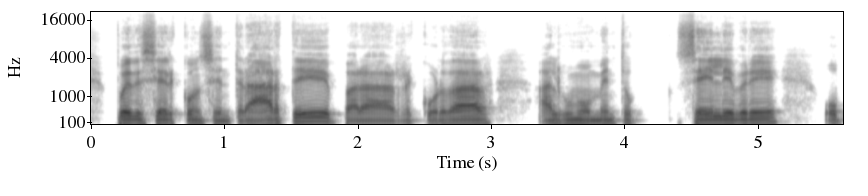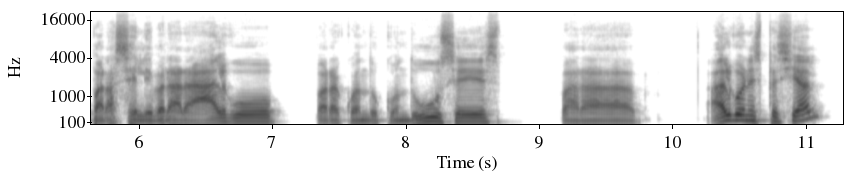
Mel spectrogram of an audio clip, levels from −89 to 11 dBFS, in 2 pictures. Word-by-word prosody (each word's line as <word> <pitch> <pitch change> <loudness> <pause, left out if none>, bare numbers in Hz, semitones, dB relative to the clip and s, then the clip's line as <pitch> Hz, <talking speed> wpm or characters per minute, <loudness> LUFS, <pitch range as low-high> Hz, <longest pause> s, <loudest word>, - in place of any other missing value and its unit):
puede 110 -2 +3
ser 105 0 -1
concentrarte, 100 - 0
para 85 -9 -2
recordar 95 +3 0 0.3
algún 95 +3 -2
momento 95 - -3 0.2
célebre, 110 +2 +2 0.3
o - - -5
para - - 0
celebrar 95 +3 0
algo, 125 +5 +2 0.2
para 95 +1 -3
cuando 90 -1 -6
conduces, 125 +7 +1 0.4
para 85 -1 -3 0.5
algo 190 +1 +6
en 180 - +3
especial? 170 - +2
100 Hz, 100 wpm, -22 LUFS, 90-125 Hz, 0.5 s, algo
